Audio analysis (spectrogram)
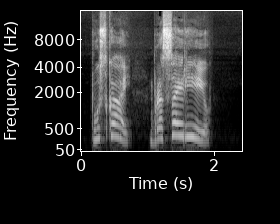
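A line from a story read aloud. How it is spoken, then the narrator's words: Shouting boatswain. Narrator (Russian): закричал боцман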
